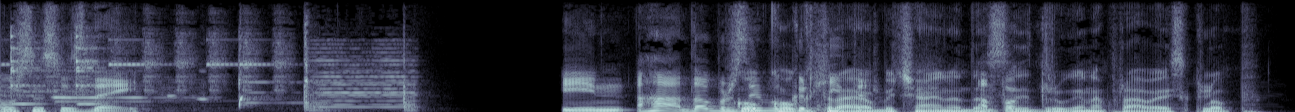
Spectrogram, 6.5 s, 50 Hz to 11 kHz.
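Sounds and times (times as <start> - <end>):
iPad ringing with incoming FaceTime call: 0.0 - 2.1
speech: 0.1 - 1.0, 2.8 - 6.4.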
